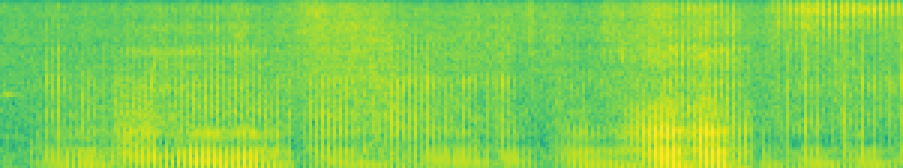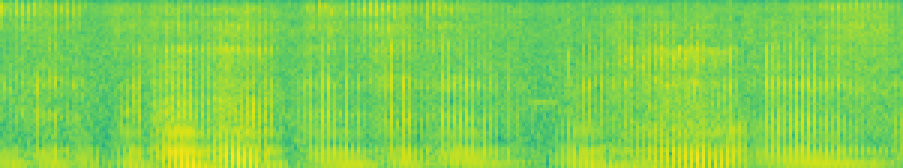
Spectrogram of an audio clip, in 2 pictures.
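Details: Anko, a fluffy Ragdoll cat living at a family home, snores while sound asleep indoors: low, rumbling, breathy snores come in long swells about every three seconds, with quieter gaps between them.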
